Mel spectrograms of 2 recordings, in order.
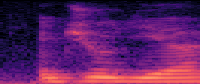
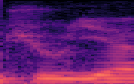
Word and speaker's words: Giulia: tout ça face à Giulia Julia je pas vraiment je crois que c'est plus Julia qu'on prononce et stepphanie vaker voilà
